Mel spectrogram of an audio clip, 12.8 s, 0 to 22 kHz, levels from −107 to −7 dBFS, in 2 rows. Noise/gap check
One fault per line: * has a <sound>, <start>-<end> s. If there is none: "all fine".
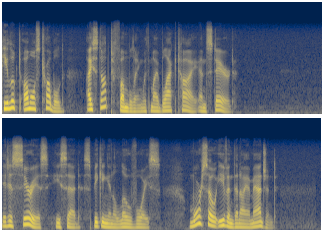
all fine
